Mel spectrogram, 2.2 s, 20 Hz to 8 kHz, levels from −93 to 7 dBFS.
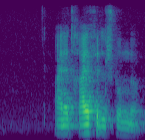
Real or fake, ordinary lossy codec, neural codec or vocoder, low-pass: real; none; none; 7.2 kHz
